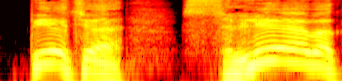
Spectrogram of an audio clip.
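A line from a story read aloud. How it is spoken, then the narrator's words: Shout. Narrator (Russian): крикнул он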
